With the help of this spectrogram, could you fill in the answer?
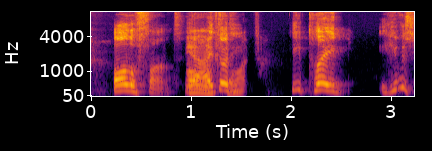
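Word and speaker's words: Olyphant: Timothy Olpath. That's how you say his name? Oliphant.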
